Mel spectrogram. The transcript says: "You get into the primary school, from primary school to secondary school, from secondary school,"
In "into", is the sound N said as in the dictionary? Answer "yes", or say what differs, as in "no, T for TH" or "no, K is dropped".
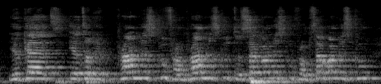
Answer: no, N is dropped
